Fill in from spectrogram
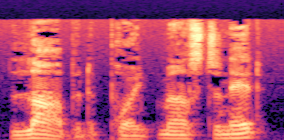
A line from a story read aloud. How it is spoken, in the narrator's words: said quietly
